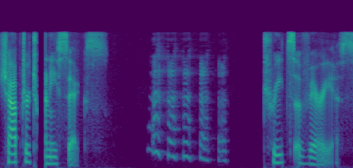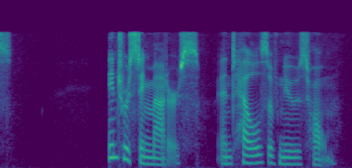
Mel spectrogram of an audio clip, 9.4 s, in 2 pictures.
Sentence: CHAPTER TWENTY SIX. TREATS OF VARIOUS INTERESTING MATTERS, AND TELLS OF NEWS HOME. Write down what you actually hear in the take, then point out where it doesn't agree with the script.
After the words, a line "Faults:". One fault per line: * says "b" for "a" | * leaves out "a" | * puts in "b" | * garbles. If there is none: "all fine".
CHAPTER TWENTY SIX. TREATS OF VARIOUS INTERESTING MATTERS, AND TELLS OF NEWS HOME.
Faults:
all fine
